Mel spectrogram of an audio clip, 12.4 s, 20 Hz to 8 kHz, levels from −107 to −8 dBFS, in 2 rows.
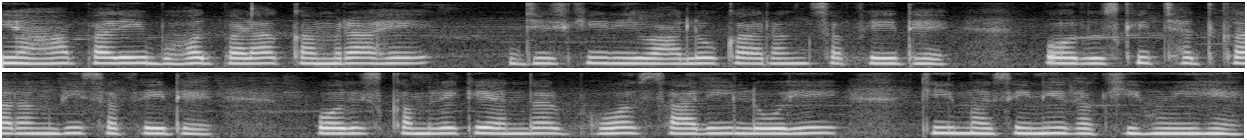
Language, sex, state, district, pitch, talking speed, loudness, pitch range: Hindi, female, Maharashtra, Solapur, 235 Hz, 160 wpm, -28 LUFS, 230-245 Hz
